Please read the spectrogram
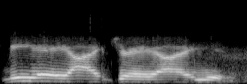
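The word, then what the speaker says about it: baijiu: I think it's pronounced Baiju. It's Baiju.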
